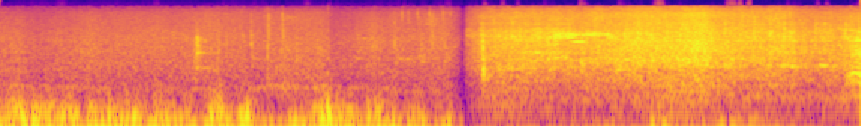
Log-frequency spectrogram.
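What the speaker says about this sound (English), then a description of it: "it's more wind than we predicted and that we want, but we're sailing" Strong wind roars across a sailboat at sea, a steady broadband rush that swells and buffets the microphone, loud and continuous throughout.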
